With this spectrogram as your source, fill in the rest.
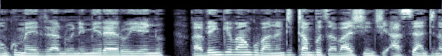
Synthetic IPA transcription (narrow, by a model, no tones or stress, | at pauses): kumairiranwone̞miɾaiɾo̞je̞ːɲu | ʋaʋe̞ŋɡeʋaŋɡuʋano̞nditambud͡zaʋaʒind͡ʒiʔasiɦandina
